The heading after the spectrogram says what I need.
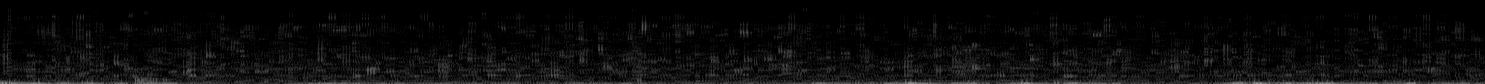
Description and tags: Stream with Pitch Change
A recording of a steam using the Zoom H6 with the included XY mic and a Shure SM58 with edited pitch to try to make it sound more mechanical.
nature, stereo, stream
